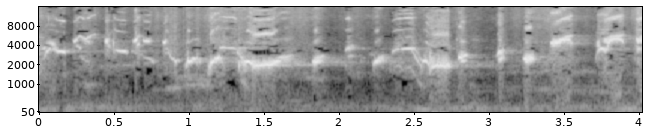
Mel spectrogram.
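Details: Aggressive white-rumped shama singing loudly to provoke other shamas into song and fighting; varied whistled phrases and quick chattering notes, mixed with high sharp chips, over faint low background noise.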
